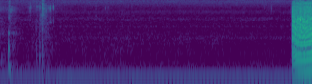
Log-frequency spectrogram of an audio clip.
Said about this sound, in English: This YouTube video with all these farts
